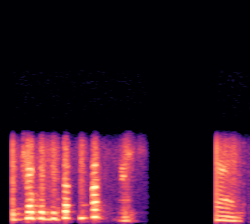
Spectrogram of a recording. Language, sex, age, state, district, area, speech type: Maithili, female, 18-30, Bihar, Sitamarhi, rural, conversation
